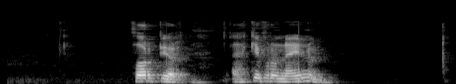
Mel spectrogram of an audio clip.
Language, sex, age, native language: Icelandic, male, 40-49, Icelandic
